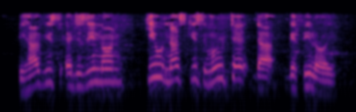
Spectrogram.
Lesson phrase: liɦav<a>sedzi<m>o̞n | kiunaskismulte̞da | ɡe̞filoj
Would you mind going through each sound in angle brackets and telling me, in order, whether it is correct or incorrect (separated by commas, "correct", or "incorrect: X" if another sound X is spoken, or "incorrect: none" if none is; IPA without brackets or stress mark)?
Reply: incorrect: i, incorrect: n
